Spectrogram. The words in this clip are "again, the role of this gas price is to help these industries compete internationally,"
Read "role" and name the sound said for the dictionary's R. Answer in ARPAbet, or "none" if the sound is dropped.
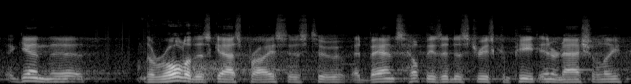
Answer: R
